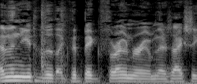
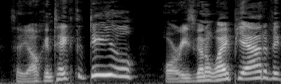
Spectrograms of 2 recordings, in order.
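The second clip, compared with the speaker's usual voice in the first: put-on chipper voice, much higher; 9 semitones higher, 3 dB louder than usual. Discussing a chipper-yet-threatening character, the speaker acts out her line, mock-chipper while threatening. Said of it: "chipper attitude, even when she's, like, being kind of threatening".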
